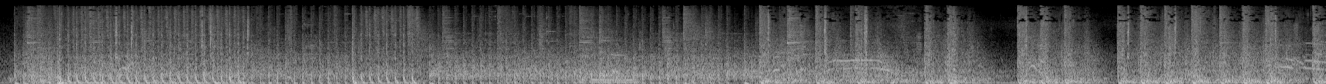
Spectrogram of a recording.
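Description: Gunfire in the video game Wolfenstein: The New Order as the player uses a shotgun. Dense, rapid volleys of shots run almost unbroken throughout, with a faint tonal layer underneath.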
